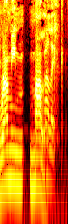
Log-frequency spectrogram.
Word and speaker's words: Rami Malek: I think it's Rami, isn't it? – Rami Malek. Okay, right. Apparently there's a video going around I've not seen of Rami Malek talking about his favourite things that's quite cringeworthy, so I thought we'd listen to that.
